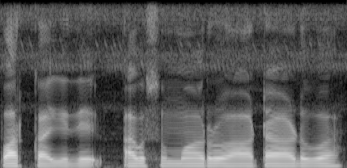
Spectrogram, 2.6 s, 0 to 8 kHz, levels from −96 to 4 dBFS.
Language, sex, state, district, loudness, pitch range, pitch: Kannada, male, Karnataka, Koppal, -19 LUFS, 120-125 Hz, 120 Hz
